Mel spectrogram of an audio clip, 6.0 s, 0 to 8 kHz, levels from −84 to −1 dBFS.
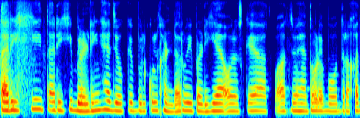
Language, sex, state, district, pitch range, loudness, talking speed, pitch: Hindi, female, Delhi, New Delhi, 190-205 Hz, -21 LUFS, 230 wpm, 195 Hz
